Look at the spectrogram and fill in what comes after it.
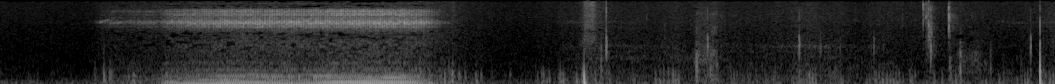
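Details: One long, loud, rattling snore on an in-breath from a person who insists they don't snore, then quiet room noise with a few faint clicks; snoring.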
